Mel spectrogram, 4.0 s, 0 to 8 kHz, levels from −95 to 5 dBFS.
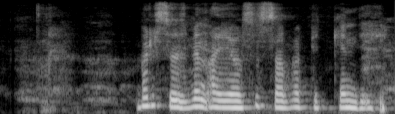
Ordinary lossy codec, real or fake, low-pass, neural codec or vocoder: Opus, 64 kbps; fake; 7.2 kHz; vocoder, 44.1 kHz, 128 mel bands, Pupu-Vocoder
